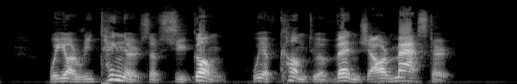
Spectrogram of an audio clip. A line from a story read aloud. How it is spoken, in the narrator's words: His two comrades shouting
